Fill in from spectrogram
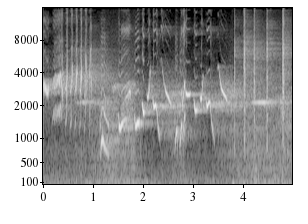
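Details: White-rumped shama singing in many voices, a recording used to stimulate and train birds: fast run of bright whistled notes sweeping up and down, mixed with sharp dry clicks, continuous and lively throughout.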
